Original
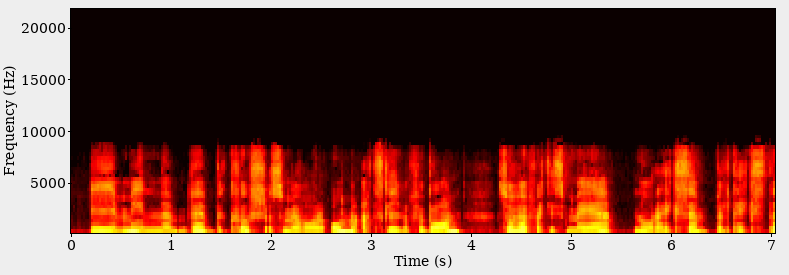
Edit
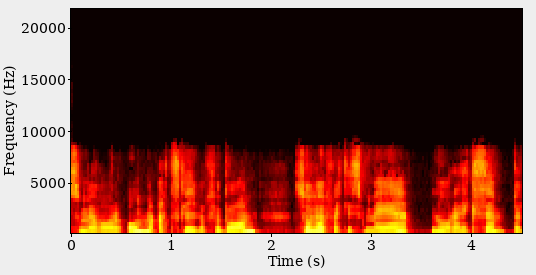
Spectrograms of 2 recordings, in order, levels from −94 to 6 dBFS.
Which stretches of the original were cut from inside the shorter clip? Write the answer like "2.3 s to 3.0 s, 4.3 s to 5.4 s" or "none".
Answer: none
